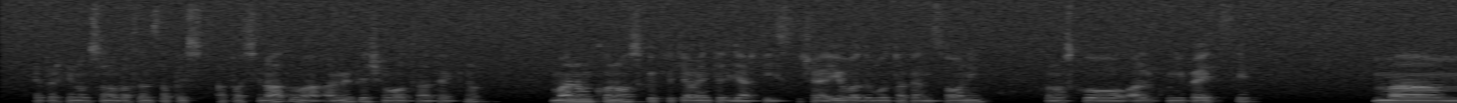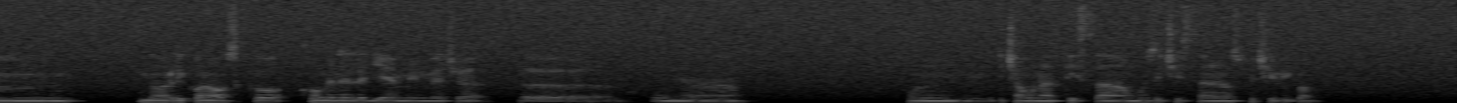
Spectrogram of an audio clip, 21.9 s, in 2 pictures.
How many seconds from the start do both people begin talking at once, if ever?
none

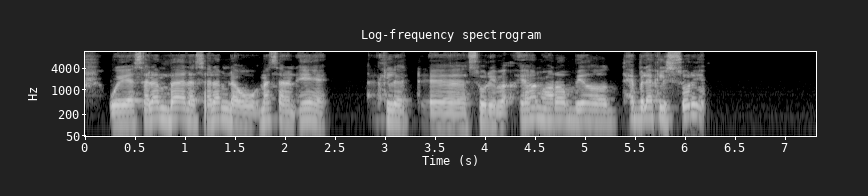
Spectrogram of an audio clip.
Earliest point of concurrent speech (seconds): none

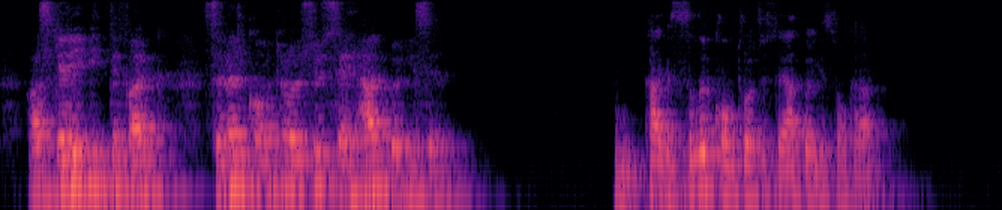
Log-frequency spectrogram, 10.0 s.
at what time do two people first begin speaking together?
none

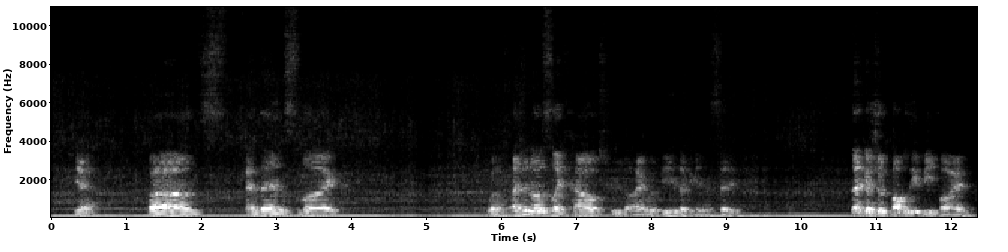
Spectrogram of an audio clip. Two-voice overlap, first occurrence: none

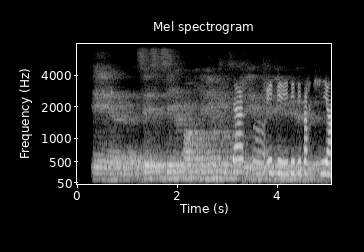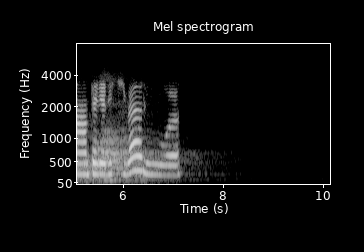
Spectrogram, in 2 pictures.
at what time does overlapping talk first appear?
2.9 s

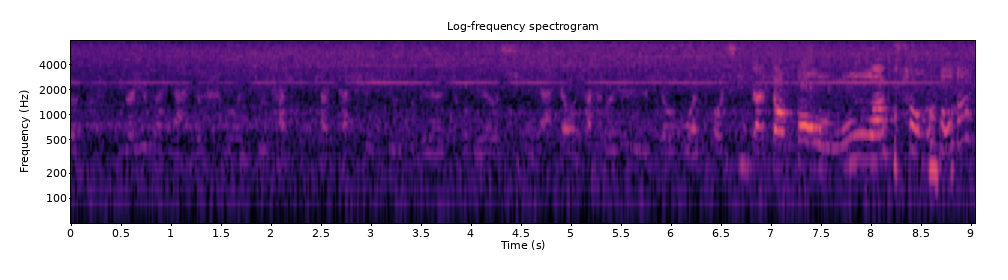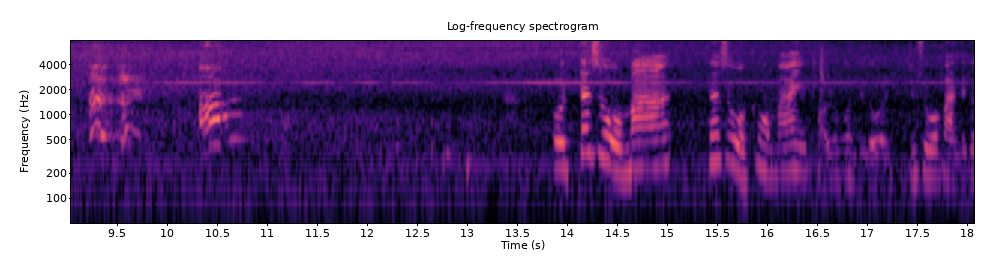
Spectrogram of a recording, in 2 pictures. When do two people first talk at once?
none

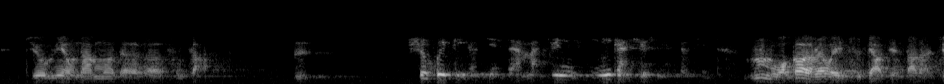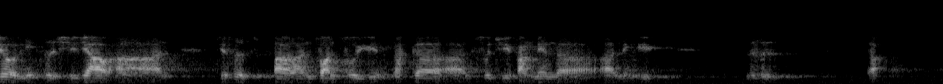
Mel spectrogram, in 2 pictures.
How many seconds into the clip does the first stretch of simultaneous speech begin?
none

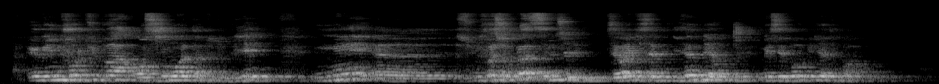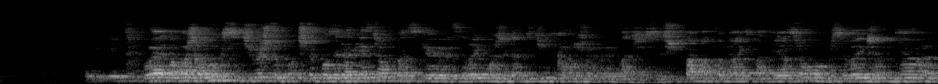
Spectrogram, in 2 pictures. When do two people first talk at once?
none

